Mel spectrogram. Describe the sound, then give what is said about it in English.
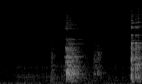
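A metal knife lying on top of dishes in a house's sink clinks against them, with three short bright clatters spaced unevenly over a quiet background, moderately soft. “As I was about to open a cupboard, I noticed a knife sitting on top of the rest of the dishes in the sink.”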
